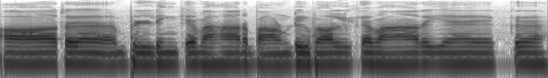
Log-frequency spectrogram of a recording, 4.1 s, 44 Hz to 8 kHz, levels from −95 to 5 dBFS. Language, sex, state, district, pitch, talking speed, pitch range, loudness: Hindi, male, Uttar Pradesh, Deoria, 120 Hz, 160 wpm, 115-120 Hz, -15 LUFS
